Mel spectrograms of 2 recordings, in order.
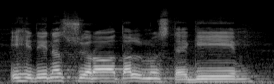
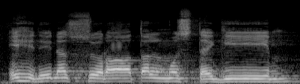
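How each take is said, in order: The two takes are said the same way.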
